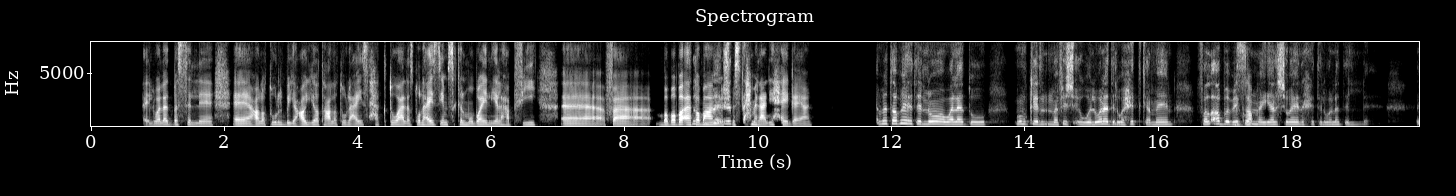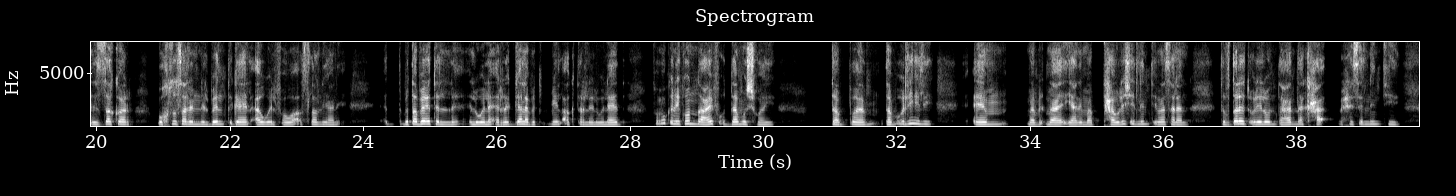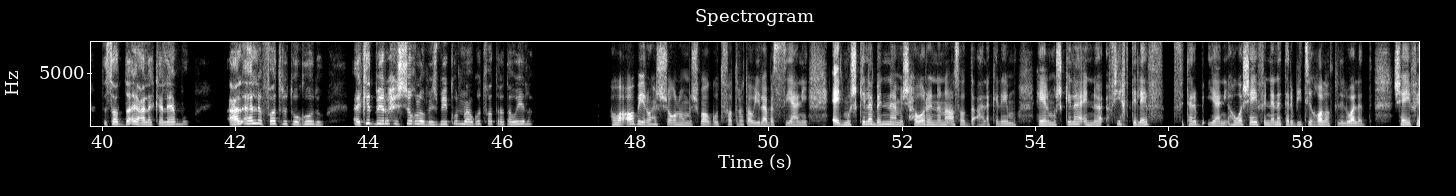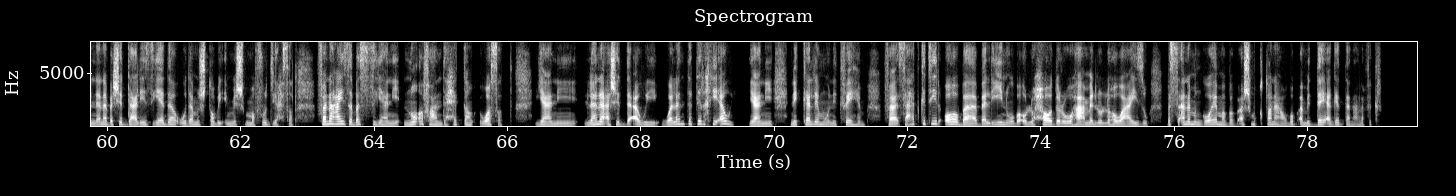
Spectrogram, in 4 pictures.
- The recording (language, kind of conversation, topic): Arabic, advice, إزاي نحلّ خلافاتنا أنا وشريكي عن تربية العيال وقواعد البيت؟
- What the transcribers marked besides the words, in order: none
